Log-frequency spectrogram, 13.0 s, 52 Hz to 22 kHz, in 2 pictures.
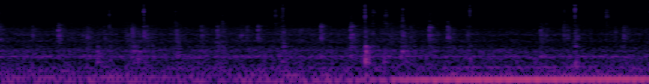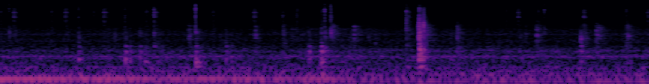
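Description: Faint, irregular small metallic clicks of a hook pick working the pin stack of a Medeco M4 lock cylinder under tension, with one sharper click near the end. A low hum swells from about four seconds in and fades out after about ten.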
